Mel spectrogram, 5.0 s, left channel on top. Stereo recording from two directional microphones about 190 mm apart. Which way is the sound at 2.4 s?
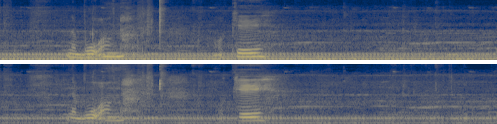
Centre (ahead or behind).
